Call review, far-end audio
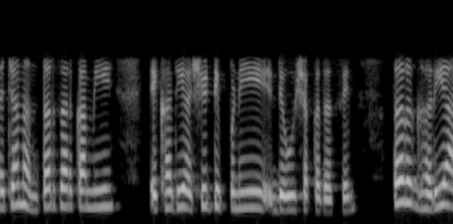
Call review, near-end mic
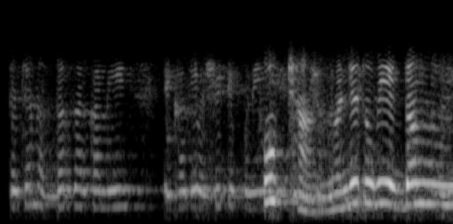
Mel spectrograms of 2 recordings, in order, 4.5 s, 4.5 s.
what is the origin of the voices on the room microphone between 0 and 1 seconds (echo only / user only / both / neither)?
echo only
